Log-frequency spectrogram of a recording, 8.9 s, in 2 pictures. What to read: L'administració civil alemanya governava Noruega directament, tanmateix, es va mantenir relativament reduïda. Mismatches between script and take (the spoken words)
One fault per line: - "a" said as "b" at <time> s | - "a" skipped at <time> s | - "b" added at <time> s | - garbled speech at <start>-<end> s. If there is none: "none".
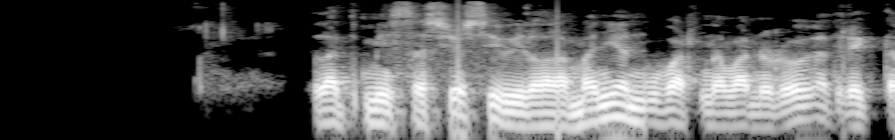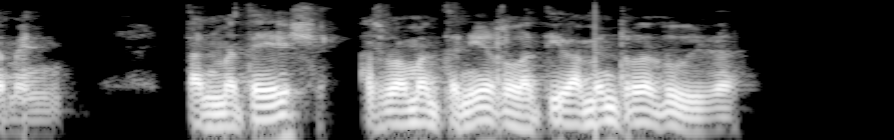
none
